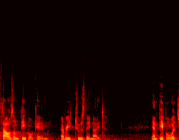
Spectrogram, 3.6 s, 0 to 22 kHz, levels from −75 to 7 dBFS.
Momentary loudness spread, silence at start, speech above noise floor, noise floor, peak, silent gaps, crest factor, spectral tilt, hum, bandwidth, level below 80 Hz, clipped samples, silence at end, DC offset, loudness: 12 LU; 0 s; 30 dB; -62 dBFS; -12 dBFS; none; 22 dB; -5.5 dB/octave; none; 12.5 kHz; under -90 dBFS; under 0.1%; 0 s; under 0.1%; -34 LUFS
